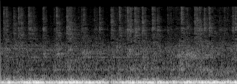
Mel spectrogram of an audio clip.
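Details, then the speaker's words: V8 after exhaust and H-pipe repair following off-road damage, headers checked: deep, even idle burble with no puffing or ticking; no exhaust leaks, H-pipe sealed. "I don't feel any exhaust leaks anywhere. I'm going to touch it while I still can."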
